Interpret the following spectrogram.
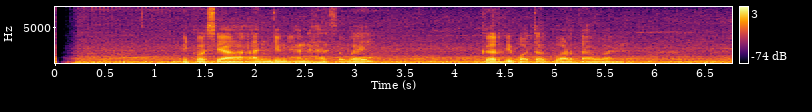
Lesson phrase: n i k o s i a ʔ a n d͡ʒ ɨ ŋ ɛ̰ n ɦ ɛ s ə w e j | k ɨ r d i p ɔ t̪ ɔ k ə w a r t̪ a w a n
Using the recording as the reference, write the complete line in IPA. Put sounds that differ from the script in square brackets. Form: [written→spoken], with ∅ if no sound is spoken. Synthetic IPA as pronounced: n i k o s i a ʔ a n d͡ʒ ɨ ŋ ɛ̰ n ɦ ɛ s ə w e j | k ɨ r d i p ɔ t̪ ɔ k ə w a r t̪ a w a n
